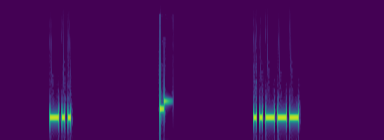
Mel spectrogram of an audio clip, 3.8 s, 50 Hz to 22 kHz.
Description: Morse code, heard as a keyed tone, about 39 wpm, 700 Hz. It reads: D 2
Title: Single Letter-Number 40wpm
